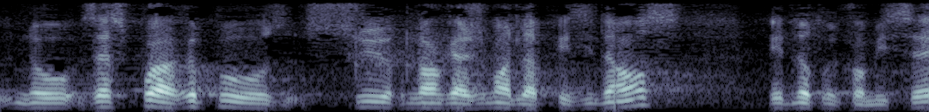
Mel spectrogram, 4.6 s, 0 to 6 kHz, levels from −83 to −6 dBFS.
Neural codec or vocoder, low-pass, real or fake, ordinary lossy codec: none; 5.4 kHz; real; none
